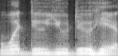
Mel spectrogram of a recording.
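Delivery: put-on tough Bronx accent full of attitude. Retelling a question Serena asked, imitating Serena's Bronx accent. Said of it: "Like in her Bronx attitude accent".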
